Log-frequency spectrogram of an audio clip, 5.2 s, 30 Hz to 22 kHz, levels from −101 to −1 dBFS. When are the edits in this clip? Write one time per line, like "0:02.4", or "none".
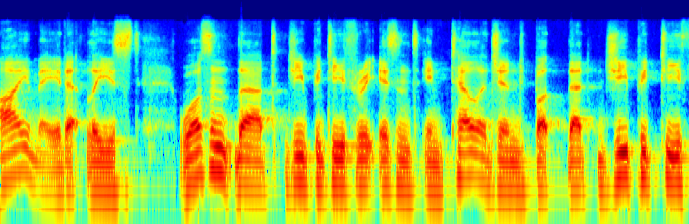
none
